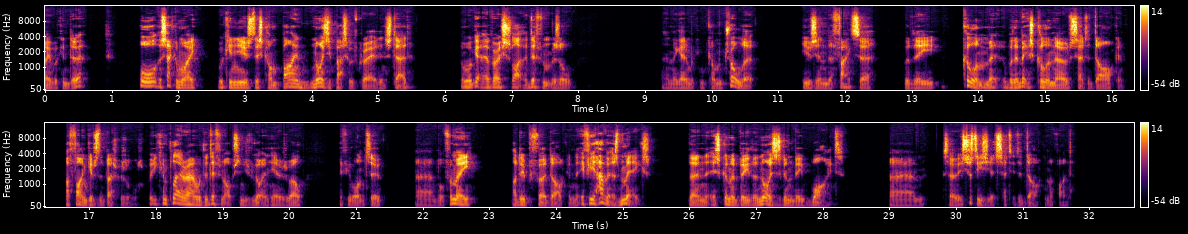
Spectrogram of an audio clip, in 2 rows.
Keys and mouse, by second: 2.7-5.3 drag, 9.3-12.6 drag, 13.2 click, 15.4 click, 16.6-18.1 drag, 18.6-19.9 drag, 20.8-23.0 drag, 25.3-27.1 drag, 29.0 click, 29.7-31.1 drag.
